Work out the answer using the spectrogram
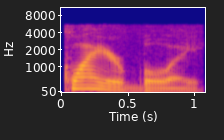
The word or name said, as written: choirboy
